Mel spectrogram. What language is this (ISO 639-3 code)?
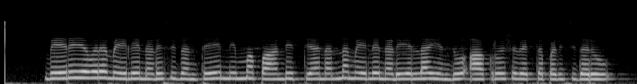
kan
